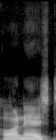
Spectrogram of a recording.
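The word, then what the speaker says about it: honest: क्या है ऑनेस्ट girl जो कि एक कंसोनेंट लेटर से शुरू हुआ है लेकिन उसका साउंड कैसे आ रहा है ऑनेस्ट यानी कि स्वर जैसा साउंड आ रहा है और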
